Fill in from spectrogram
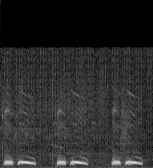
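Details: Spotted dove decoy bird cooing to attract wild doves: three evenly spaced two-part coos, a flat short note followed by a longer drawn-out note that falls at the end.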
